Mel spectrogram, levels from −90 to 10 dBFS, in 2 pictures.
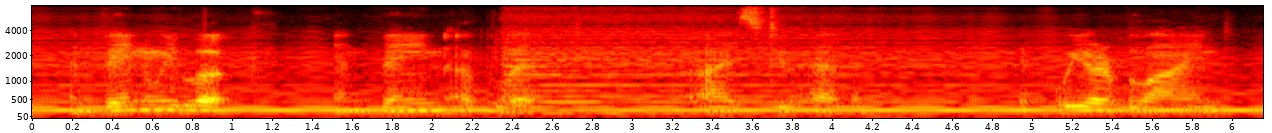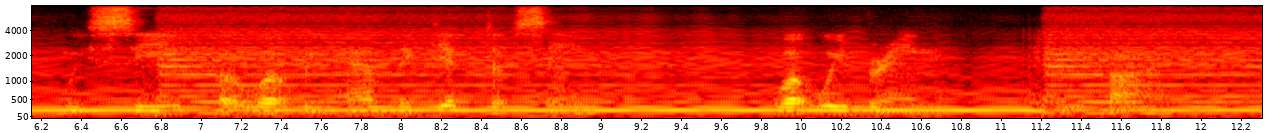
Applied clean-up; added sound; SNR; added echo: none; Electric guitar; 0 dB; none.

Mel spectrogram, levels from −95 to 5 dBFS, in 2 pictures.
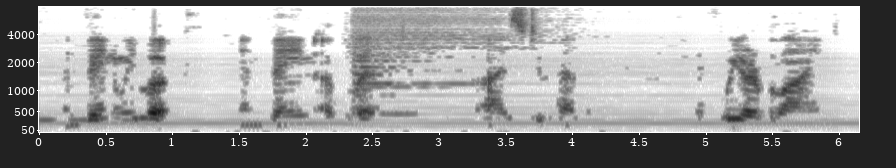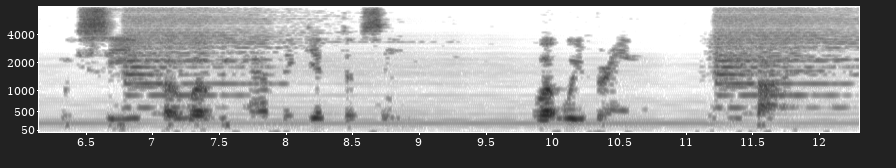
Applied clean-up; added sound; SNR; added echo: classical method spectral subtraction.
